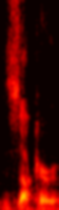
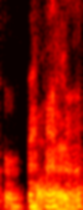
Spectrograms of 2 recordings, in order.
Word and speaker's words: Zucker: Well, thank you for pronouncing my name right. Really? I did this Zucker, correct? yes. Zucker? A lot of people say Zucker. All my high school teachers always said Zucker.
